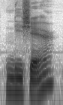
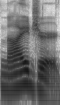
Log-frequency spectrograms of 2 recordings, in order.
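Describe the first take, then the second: First: The word is pronounced the French way. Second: The word is pronounced the English way.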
